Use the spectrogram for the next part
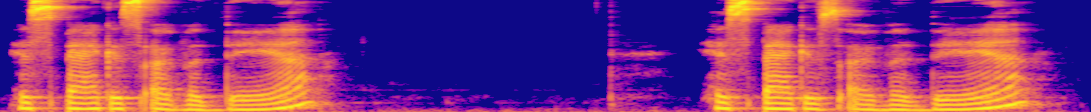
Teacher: I used a full rising intonation, and hopefully you picked up on the message here that I showed surprise by this fact.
